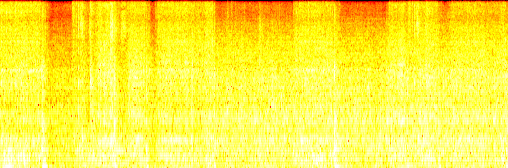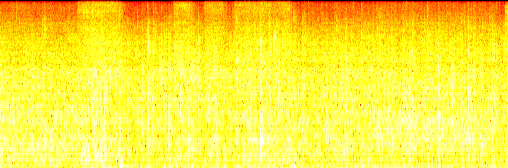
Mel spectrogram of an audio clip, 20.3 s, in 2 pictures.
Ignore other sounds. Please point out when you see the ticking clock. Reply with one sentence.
You can't hear the ticking clock here.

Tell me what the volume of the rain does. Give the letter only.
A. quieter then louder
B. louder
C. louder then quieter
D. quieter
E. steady
B.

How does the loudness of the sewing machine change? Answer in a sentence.
The volume of the sewing machine goes down.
